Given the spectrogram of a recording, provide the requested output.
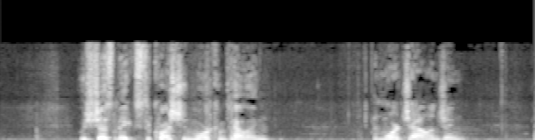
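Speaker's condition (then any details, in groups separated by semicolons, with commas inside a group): No condition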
